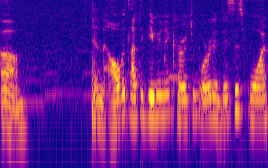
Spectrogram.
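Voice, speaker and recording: Fairly low in pitch, a woman's voice carries a dark, mellow and warm tone. She speaks at a fairly quick pace. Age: 60s. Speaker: online devotional host. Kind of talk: devotional talk. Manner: warm, conversational.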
